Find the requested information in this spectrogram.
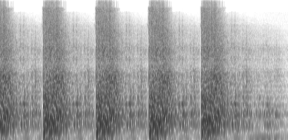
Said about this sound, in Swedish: Doc Larsson han stiger snabbt fram och sen ser ni hur han avlossar fem skott till in i rummet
